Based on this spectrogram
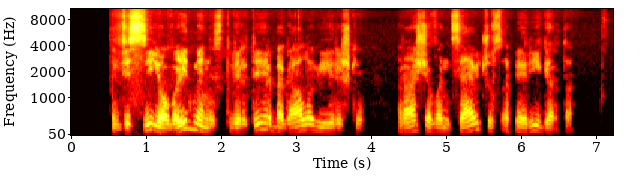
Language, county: Lithuanian, Klaipėda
